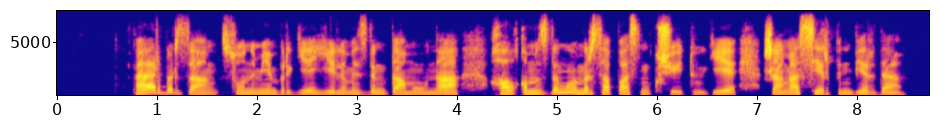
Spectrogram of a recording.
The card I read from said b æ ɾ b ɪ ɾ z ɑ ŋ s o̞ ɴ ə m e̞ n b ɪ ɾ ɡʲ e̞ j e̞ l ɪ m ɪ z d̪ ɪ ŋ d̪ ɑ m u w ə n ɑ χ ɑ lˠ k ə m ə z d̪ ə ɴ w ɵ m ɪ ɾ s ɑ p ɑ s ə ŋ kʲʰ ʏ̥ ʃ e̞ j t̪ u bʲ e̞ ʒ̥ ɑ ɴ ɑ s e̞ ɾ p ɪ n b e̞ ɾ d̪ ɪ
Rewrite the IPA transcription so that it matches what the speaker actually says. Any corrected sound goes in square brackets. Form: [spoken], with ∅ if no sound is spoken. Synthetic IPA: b æ ɾ b ɪ ɾ z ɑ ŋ s o̞ [n] ə m e̞ n b ɪ ɾ ɡʲ e̞ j e̞ l ɪ m ɪ z d̪ ɪ ŋ d̪ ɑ m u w ə n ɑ χ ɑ lˠ [q] ə m ə z d̪ ə ɴ w ɵ m ɪ ɾ s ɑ p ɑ s ə ŋ kʲʰ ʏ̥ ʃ e̞ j t̪ u [ɡʲ] e̞ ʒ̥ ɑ ɴ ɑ s e̞ ɾ p ɪ n b e̞ ɾ d̪ ɪ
